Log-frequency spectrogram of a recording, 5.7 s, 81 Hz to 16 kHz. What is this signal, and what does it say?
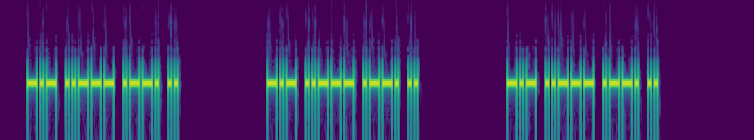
Morse code, heard as a keyed tone, about 50 wpm, 700 Hz. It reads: K2PI K2PI K2PI
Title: Easy Call Signs Repeated 3x - 50wpm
